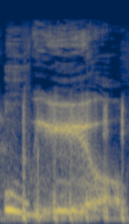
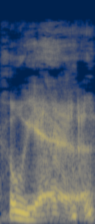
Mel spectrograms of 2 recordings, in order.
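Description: First: Squeaky high-pitched oh yeah; high mock squeal. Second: Said in the usual way. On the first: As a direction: shoot the voice way up. Repeated, far higher, mock.

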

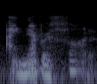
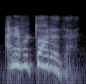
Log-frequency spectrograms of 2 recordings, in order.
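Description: First: A near-silent, dropped-away voicing of "I never thought of that."; barely audible aside. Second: "I never thought of that" raised noticeably higher, as a sudden realization; lifted, wondering voice. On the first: The host voicing a listener's private realization, almost inaudible. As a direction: let it fall almost to nothing, like a private thought. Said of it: "I want you to say". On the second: Retold or imitated. The host asking Jordan about epiphanies, raised and wondering. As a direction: lift the voice up in fresh amazement. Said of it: "where you say".

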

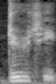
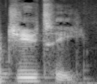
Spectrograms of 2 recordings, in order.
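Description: First: DUTY with a hard D, doo-ty. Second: DUTY as jooty; softer pronunciation. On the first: Briton echoing the host's fault, hard-D DUTY. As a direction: hit a plain hard D in "duty". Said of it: "a really hard D there". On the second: Briton correcting the host, jooty for DUTY. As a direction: slide the D of "duty" into a J. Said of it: "you got a really hard D there". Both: Shown as a demonstration.

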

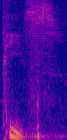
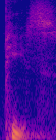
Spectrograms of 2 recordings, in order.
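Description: First: Breathy whisper on peace. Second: Much softer peace, nearly breathed. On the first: Pastor to congregation, whispering peace. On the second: Pastor naming the sermon word, softly. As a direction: let peace fall softly. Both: Shown as a demonstration. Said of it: "the word that I'm talking about is".

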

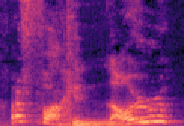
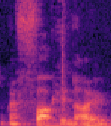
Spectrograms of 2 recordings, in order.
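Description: First: High-pitched, hammed-up bafflement; escalated exasperation. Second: Restrained, higher-pitched exasperation; exasperated. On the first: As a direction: let the exasperation burst out in pitch. Repeated exasperated reply, escalated take. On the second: Acted. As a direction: hold the exasperation in. Repeated exasperated reply, first take.

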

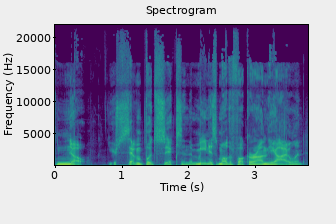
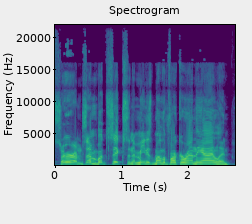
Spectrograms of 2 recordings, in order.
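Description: First: Low-key, slightly lowered coaching order; feed the recruit his line, firmly and evenly; lightly voiced drill instructor. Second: High, strained military reply; mock recruit sounding off. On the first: Drill instructor correcting recruit nose to nose, lightly voiced firm order. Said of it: "so this drill instructor". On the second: Recruit answering the officer as coached, high mock sounding-off.

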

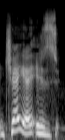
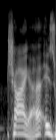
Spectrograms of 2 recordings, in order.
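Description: First: "Chaya" with an "ay" as in day; first vowel of "Chaya" like "day"; Chaya as CHAY-a. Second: "Chaya" with an "eye" vowel; first vowel of "Chaya" like "eye"; Chaya as CHAI-a. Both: Real, not acted. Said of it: "I forget how to pronounce her name".

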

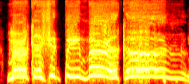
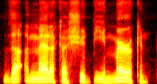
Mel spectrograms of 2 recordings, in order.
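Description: First: Higher, louder, slow shouted slogan in a put-on voice. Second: Said in the usual way. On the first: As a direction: bellow it like a rally chant. Racist slogan shouted in character.

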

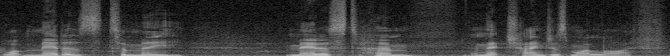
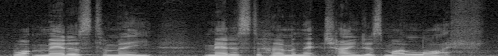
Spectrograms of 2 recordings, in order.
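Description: First: Slow, savoring each phrase; slow, heartfelt reread of the quote's last line; slow emphatic reread. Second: Said in the usual way. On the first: Shown as a demonstration. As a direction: linger on "What matters to me". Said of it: "love that last bit".

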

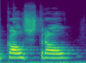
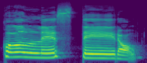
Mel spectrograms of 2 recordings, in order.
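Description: First: Colesterol clipped to kolʃtɾol; Portuguese colesterol. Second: Very slow colesterol with every vowel, final L as U; slow teaching demo of Brazilian colesterol. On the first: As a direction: run colesterol through in two beats. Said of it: "completamente diferente". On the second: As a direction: colesterol spelled out carefully, kolesteɾow. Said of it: "nós dizemos". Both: Shown as a demonstration.

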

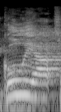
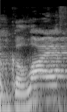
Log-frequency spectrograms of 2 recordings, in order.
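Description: First: "Goliath" said the Hebrew way; foreign-sounding "Goliath", as in the original tongue; Hebrew-style pronunciation. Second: Said in the usual way. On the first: Shown as a demonstration. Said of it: "or Goliath as we say it". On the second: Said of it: "as we say it".

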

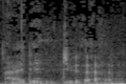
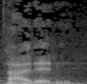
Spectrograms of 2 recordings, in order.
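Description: First: A sheepish whisper, much softer; whispered confession. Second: Said in the usual way. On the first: Real, not acted. Pastor admitting to his congregation he didn't follow advice, whispered. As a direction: drop to a whisper, half admitting it.

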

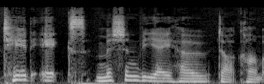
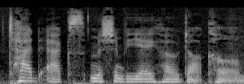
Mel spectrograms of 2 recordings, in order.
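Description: First: Said in the usual way. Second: Slow, low American accent. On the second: Shown as a demonstration. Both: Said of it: "I could do that in an American accent".

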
